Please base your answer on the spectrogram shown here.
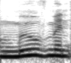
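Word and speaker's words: MVMT: watch guys too so you know movement is spelled MVM T and I know personally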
